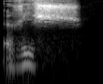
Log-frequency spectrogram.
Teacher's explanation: Final E not really pronounced, so sh is the last sound.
